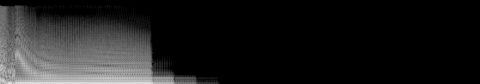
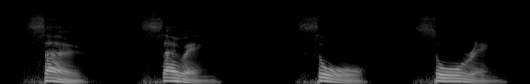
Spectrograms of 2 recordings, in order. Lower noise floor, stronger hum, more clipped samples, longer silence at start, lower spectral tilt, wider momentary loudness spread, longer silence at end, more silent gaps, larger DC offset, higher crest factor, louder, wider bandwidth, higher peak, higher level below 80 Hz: second, -56 dBFS vs -83 dBFS; neither; neither; second, 0 s vs 0.3 s; about the same, -6.5 dB/octave vs -7 dB/octave; second, 8 LU vs 21 LU; first, 3.05 s vs 0.25 s; neither; neither; about the same, 14 dB vs 18 dB; first, -13 LUFS vs -32 LUFS; first, 16 kHz vs 14 kHz; first, 0 dBFS vs -16 dBFS; first, -16 dBFS vs -62 dBFS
